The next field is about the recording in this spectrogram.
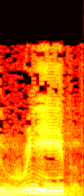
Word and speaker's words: riv: In fact, Deuteronomy 32 is written according to what is called in the Hebrew a Reeve format. Just spell that R-I-V.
